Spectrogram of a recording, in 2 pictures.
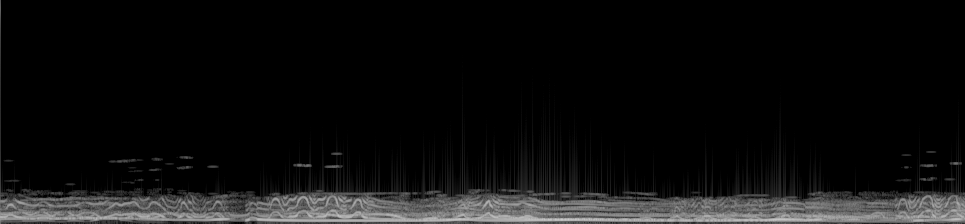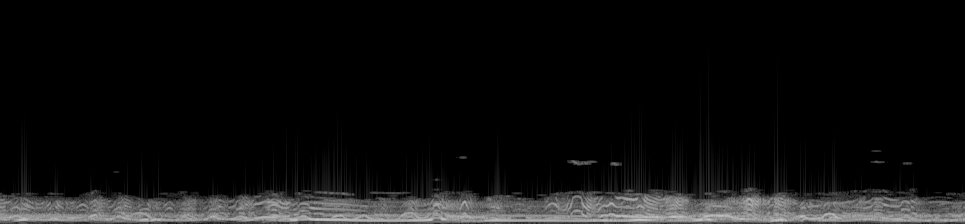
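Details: A gray wolf pack in Poland howls together, long wavering tones overlapping in a continuous chorus. Finding: Gray wolf.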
